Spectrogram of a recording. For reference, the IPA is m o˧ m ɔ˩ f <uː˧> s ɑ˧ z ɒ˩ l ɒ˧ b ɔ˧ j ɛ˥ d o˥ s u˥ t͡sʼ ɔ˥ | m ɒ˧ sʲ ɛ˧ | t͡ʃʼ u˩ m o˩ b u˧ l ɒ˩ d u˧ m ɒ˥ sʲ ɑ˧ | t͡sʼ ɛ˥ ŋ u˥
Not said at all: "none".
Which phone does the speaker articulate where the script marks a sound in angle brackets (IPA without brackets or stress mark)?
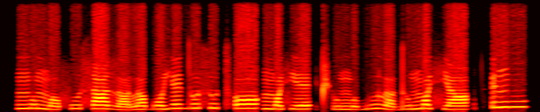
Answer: u˧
